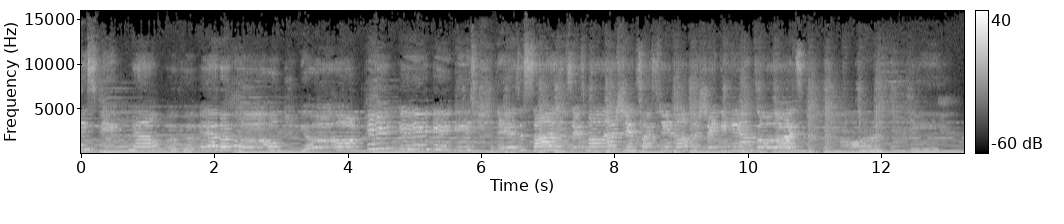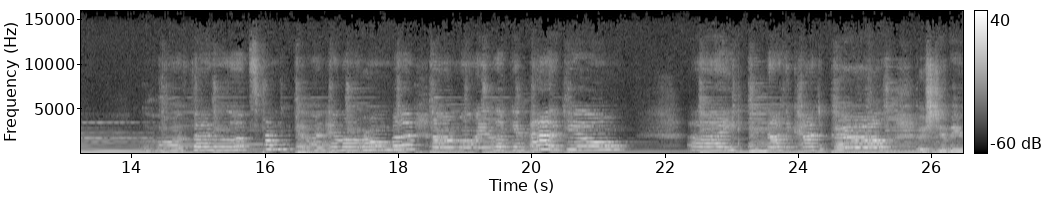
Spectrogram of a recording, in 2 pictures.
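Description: A young girl singing a song solo into a microphone over an instrumental accompaniment, with a brief lull in the music about four seconds before the end.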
